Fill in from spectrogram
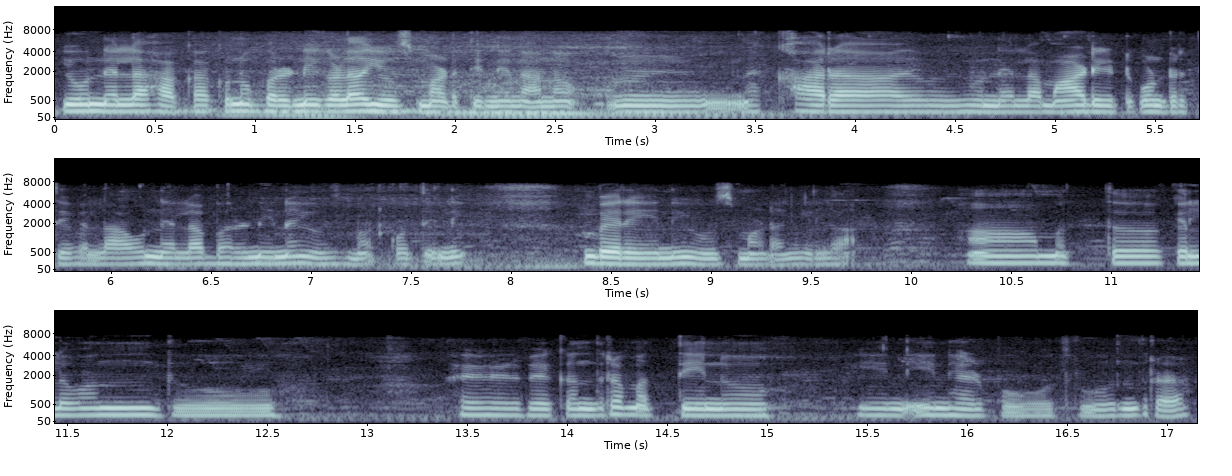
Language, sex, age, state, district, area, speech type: Kannada, female, 60+, Karnataka, Dharwad, rural, spontaneous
